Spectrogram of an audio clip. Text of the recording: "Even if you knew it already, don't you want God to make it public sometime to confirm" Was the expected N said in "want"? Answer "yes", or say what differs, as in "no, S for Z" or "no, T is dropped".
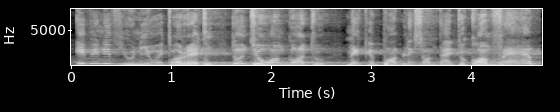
yes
